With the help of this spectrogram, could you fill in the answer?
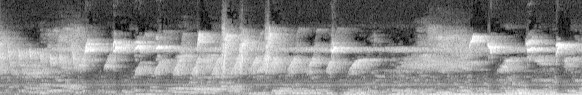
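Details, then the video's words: Red-whiskered bulbul, a female in breeding condition, giving rapid high chirps mixed with thin clear whistled notes, arriving in quick irregular runs with brief pauses, over a faint low hum. "burung konin betina birahi gacor"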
